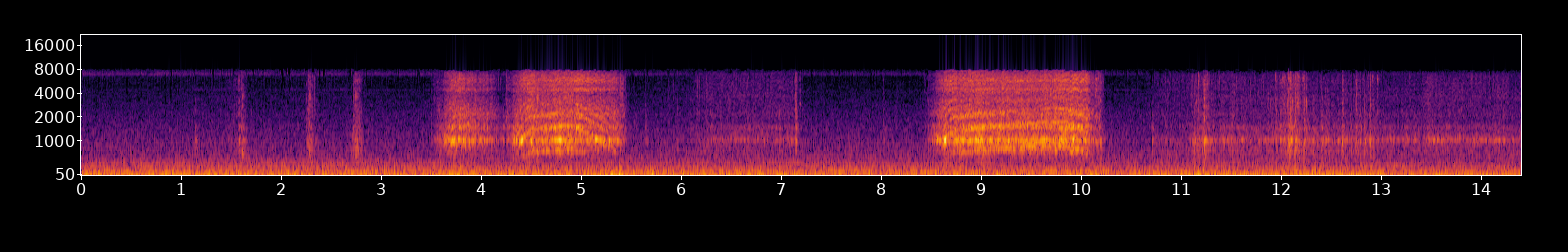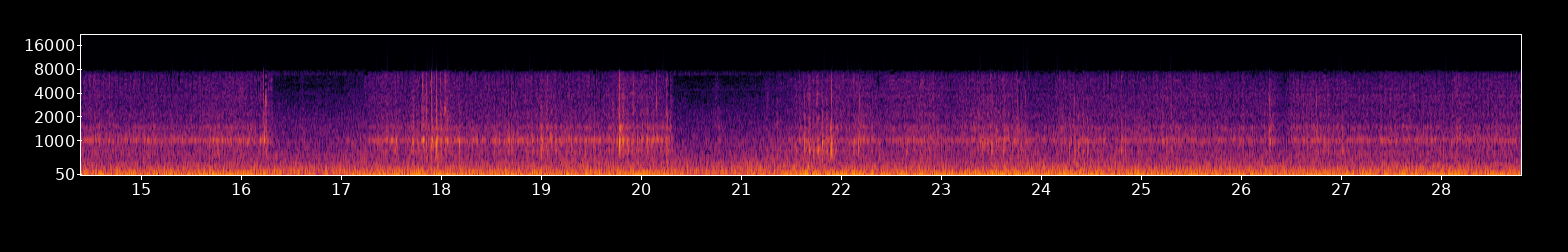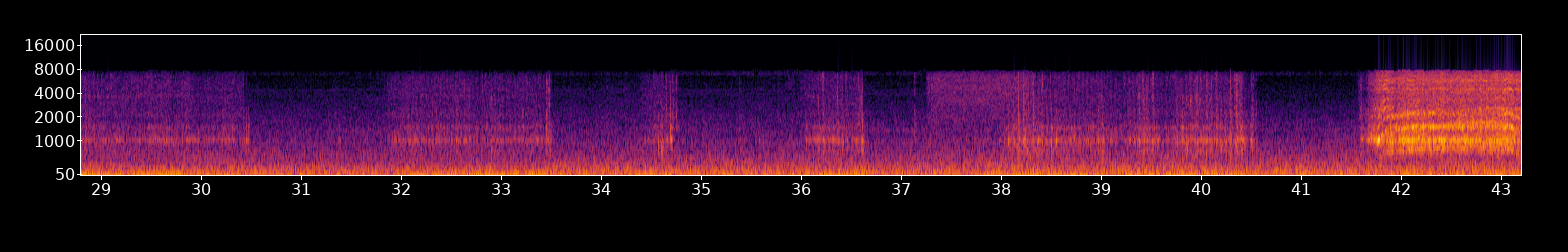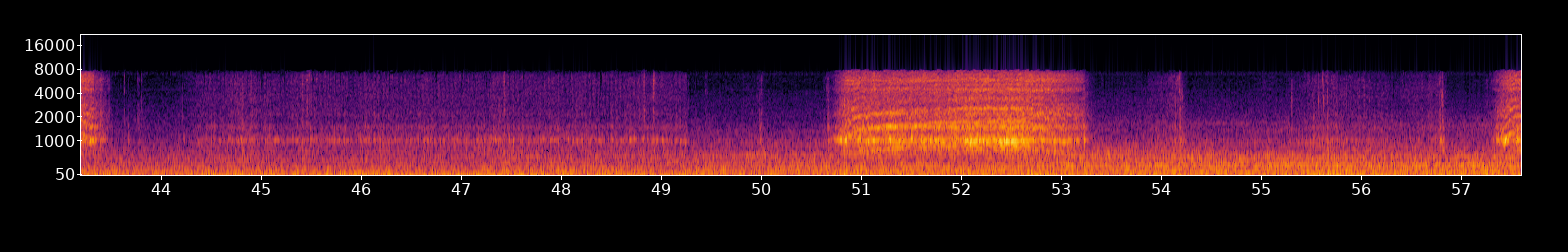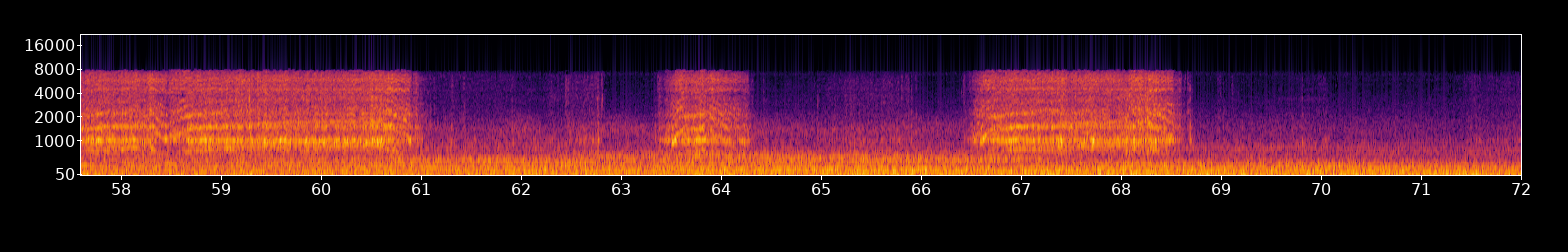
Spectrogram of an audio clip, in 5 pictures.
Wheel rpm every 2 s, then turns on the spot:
0, 0, 70, 20, 110, 30, 30, 20, 10, 20, 10, 20, 20, 20, 20, 10, 10, 0, 0, 10, 10, 130, 10, 20, 20, 50, 160, 0, 20, 180, 150, 20, 40, 90, 110, 0.
6-8 10-16 18-20 22-30 32-34 38-42 44-50 64-66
